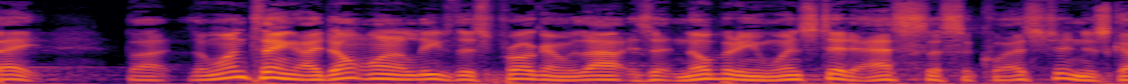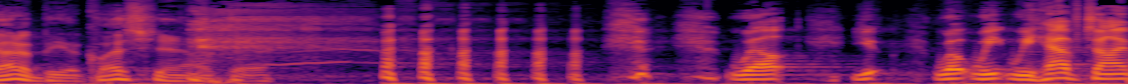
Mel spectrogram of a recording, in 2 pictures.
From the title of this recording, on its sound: Live From Ralph Nader's American Museum of Tort Law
